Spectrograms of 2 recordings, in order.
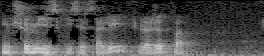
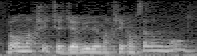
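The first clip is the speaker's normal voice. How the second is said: usual speaking voice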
